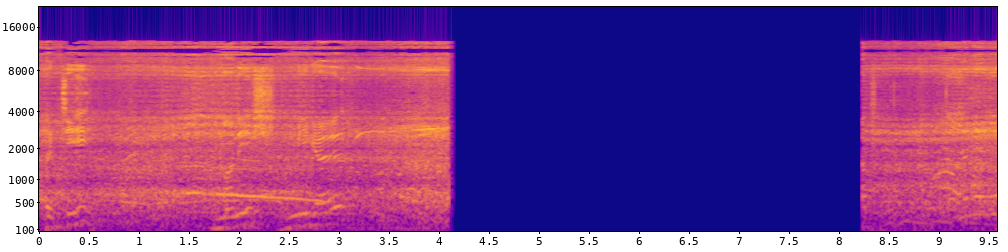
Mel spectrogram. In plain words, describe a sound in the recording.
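A large outdoor crowd chatters, cheers and shouts loudly.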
